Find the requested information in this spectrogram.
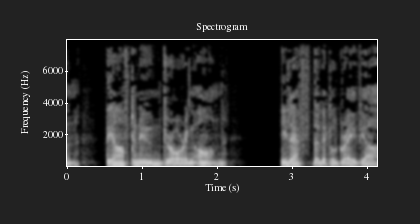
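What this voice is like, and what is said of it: Usual voice. Nothing is said of it.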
